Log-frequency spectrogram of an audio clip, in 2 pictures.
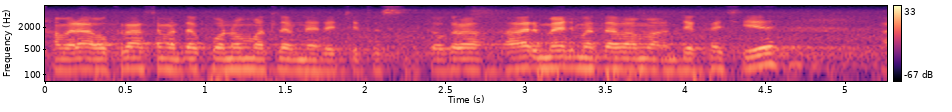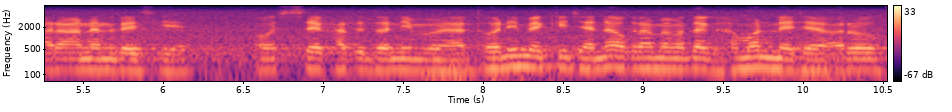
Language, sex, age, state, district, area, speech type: Maithili, male, 18-30, Bihar, Purnia, urban, spontaneous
